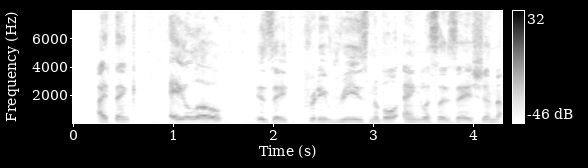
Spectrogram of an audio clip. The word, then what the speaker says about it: Elo: way that sounds so my compromise was to try to stick as close to the original hungarian pronunciation as my american tongue could muster i think halo is a pretty reasonable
